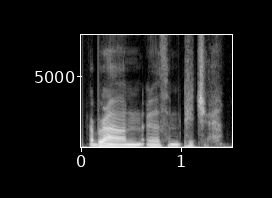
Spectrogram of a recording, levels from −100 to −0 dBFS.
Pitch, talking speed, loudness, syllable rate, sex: 115 Hz, 160 wpm, -15 LUFS, 5.5 syllables/s, male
